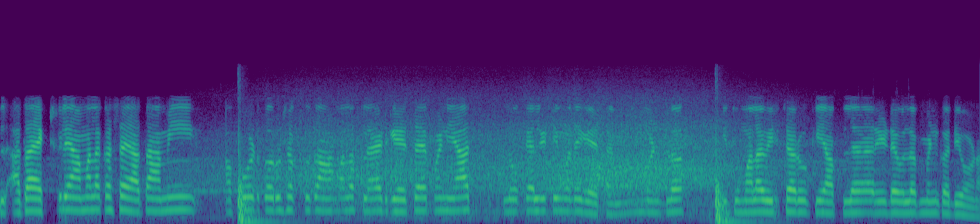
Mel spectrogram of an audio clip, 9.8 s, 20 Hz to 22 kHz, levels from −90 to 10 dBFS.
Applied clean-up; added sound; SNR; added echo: none; Train + Knock; 9 dB; none.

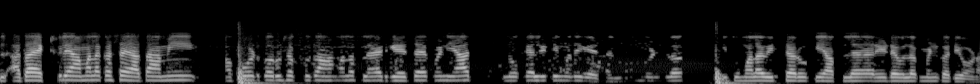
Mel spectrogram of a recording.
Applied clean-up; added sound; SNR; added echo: classical method spectral subtraction.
